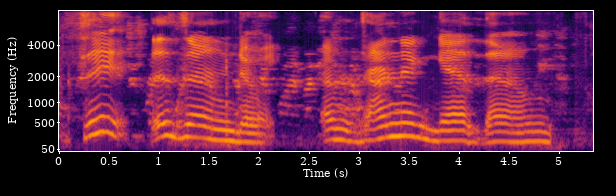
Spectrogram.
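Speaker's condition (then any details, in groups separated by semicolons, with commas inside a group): Muscular dystrophy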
